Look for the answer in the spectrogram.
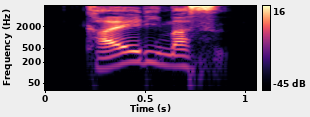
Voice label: male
